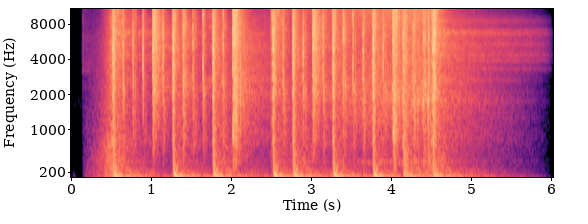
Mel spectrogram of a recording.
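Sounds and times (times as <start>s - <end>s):
fast stomp opener: 0.5s - 5.3s.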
